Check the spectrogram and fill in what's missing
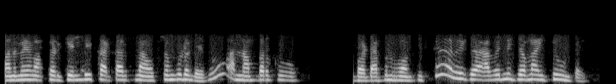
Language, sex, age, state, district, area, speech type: Telugu, female, 60+, Telangana, Hyderabad, urban, conversation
